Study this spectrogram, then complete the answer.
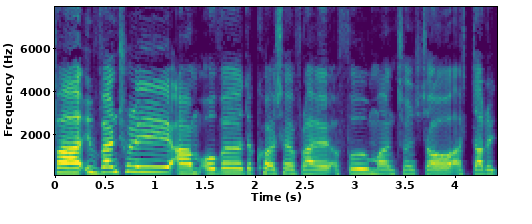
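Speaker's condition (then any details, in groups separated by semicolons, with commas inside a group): Hearing impairment with speech impairment; attended deaf camp in childhood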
